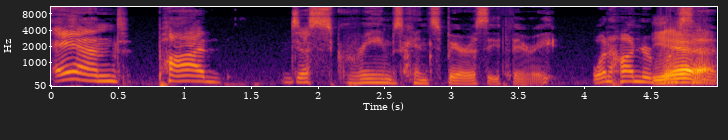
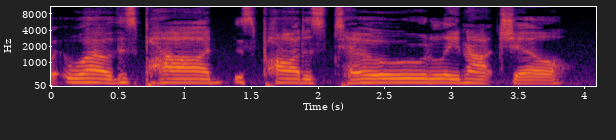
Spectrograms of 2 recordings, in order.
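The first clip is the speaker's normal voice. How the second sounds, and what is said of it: Put-on West Coast accent. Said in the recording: “You can do a West Coast accent.”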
